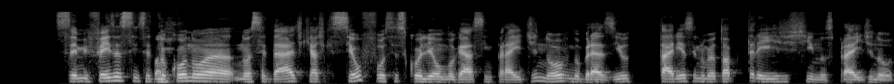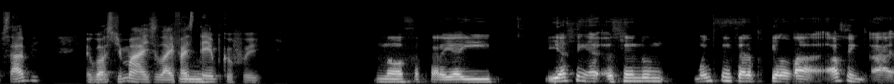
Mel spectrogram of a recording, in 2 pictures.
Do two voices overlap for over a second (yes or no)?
no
